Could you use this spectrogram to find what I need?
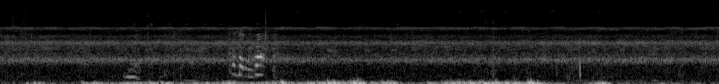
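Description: Hands squelch and slap in thick wet mud.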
